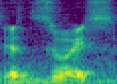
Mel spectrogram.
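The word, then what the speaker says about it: Seuss: theodore's disguise of course dr zeus a soy actually it's zoys but a lot of people say it wrong uh hi fly guy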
